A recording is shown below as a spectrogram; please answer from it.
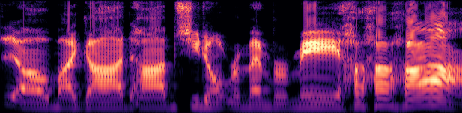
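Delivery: put-on badly distorted villain voice. Retelling a movie scene of a villain speaking from a helicopter: imitating a poorly voice-changed villain voice. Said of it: "really poorly voice-changed voice is speaking out of the helicopter".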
